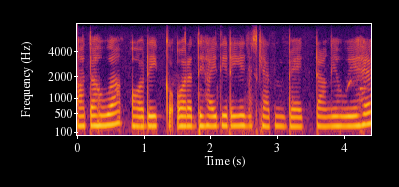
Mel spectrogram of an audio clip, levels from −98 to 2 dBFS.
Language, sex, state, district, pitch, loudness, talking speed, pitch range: Hindi, female, Uttar Pradesh, Budaun, 220 Hz, -16 LUFS, 215 wpm, 215-225 Hz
